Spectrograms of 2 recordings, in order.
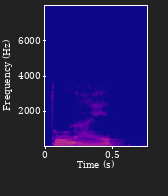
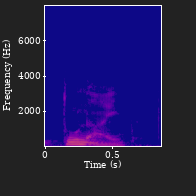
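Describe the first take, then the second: The two takes are said the same way.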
